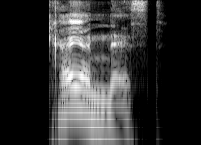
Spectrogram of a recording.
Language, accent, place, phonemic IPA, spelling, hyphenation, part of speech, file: German, Germany, Berlin, /ˈkʁɛːənˌnɛst/, Krähennest, Krä‧hen‧nest, noun, De-Krähennest.ogg
- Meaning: crow's nest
